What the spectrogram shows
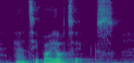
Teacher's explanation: the stress on the fourth syllable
